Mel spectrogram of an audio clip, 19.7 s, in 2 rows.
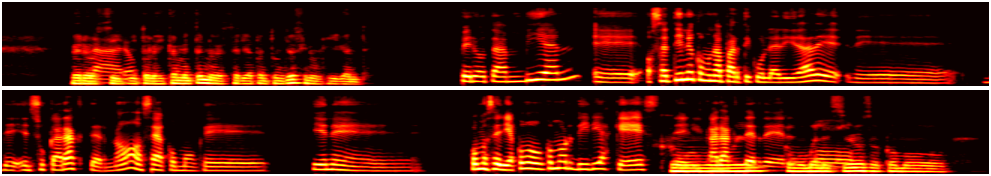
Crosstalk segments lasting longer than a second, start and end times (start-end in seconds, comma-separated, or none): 16.5-18.5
